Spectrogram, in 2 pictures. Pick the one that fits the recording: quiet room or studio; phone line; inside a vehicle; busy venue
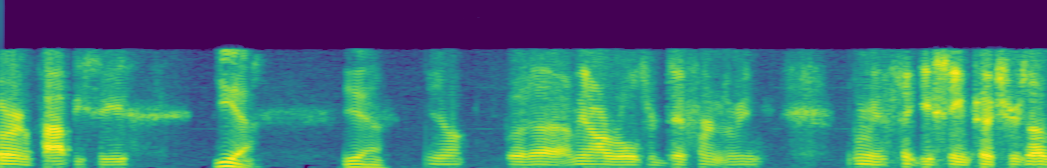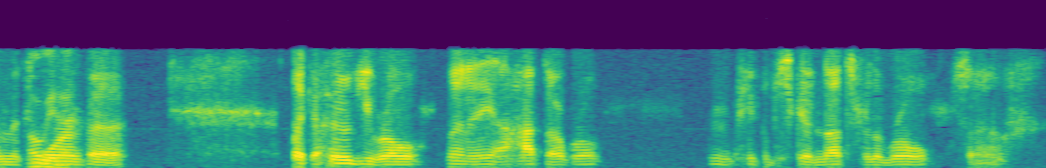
phone line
